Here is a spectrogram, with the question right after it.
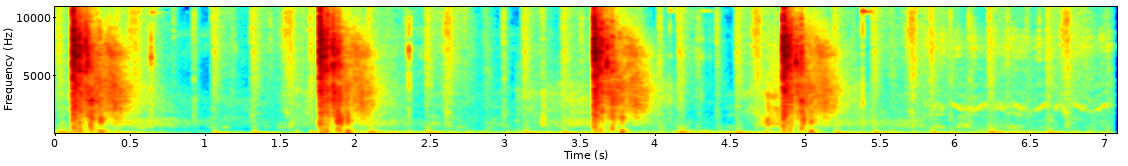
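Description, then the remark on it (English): Four sharp shots from a rifle fired in semi-automatic mode by a student at a shooting range crack out one at a time with uneven gaps of a second or two, each loud, leaving a brief echoing tail. “Switch the selector from safe to semi, and you can fire when you're ready.”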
